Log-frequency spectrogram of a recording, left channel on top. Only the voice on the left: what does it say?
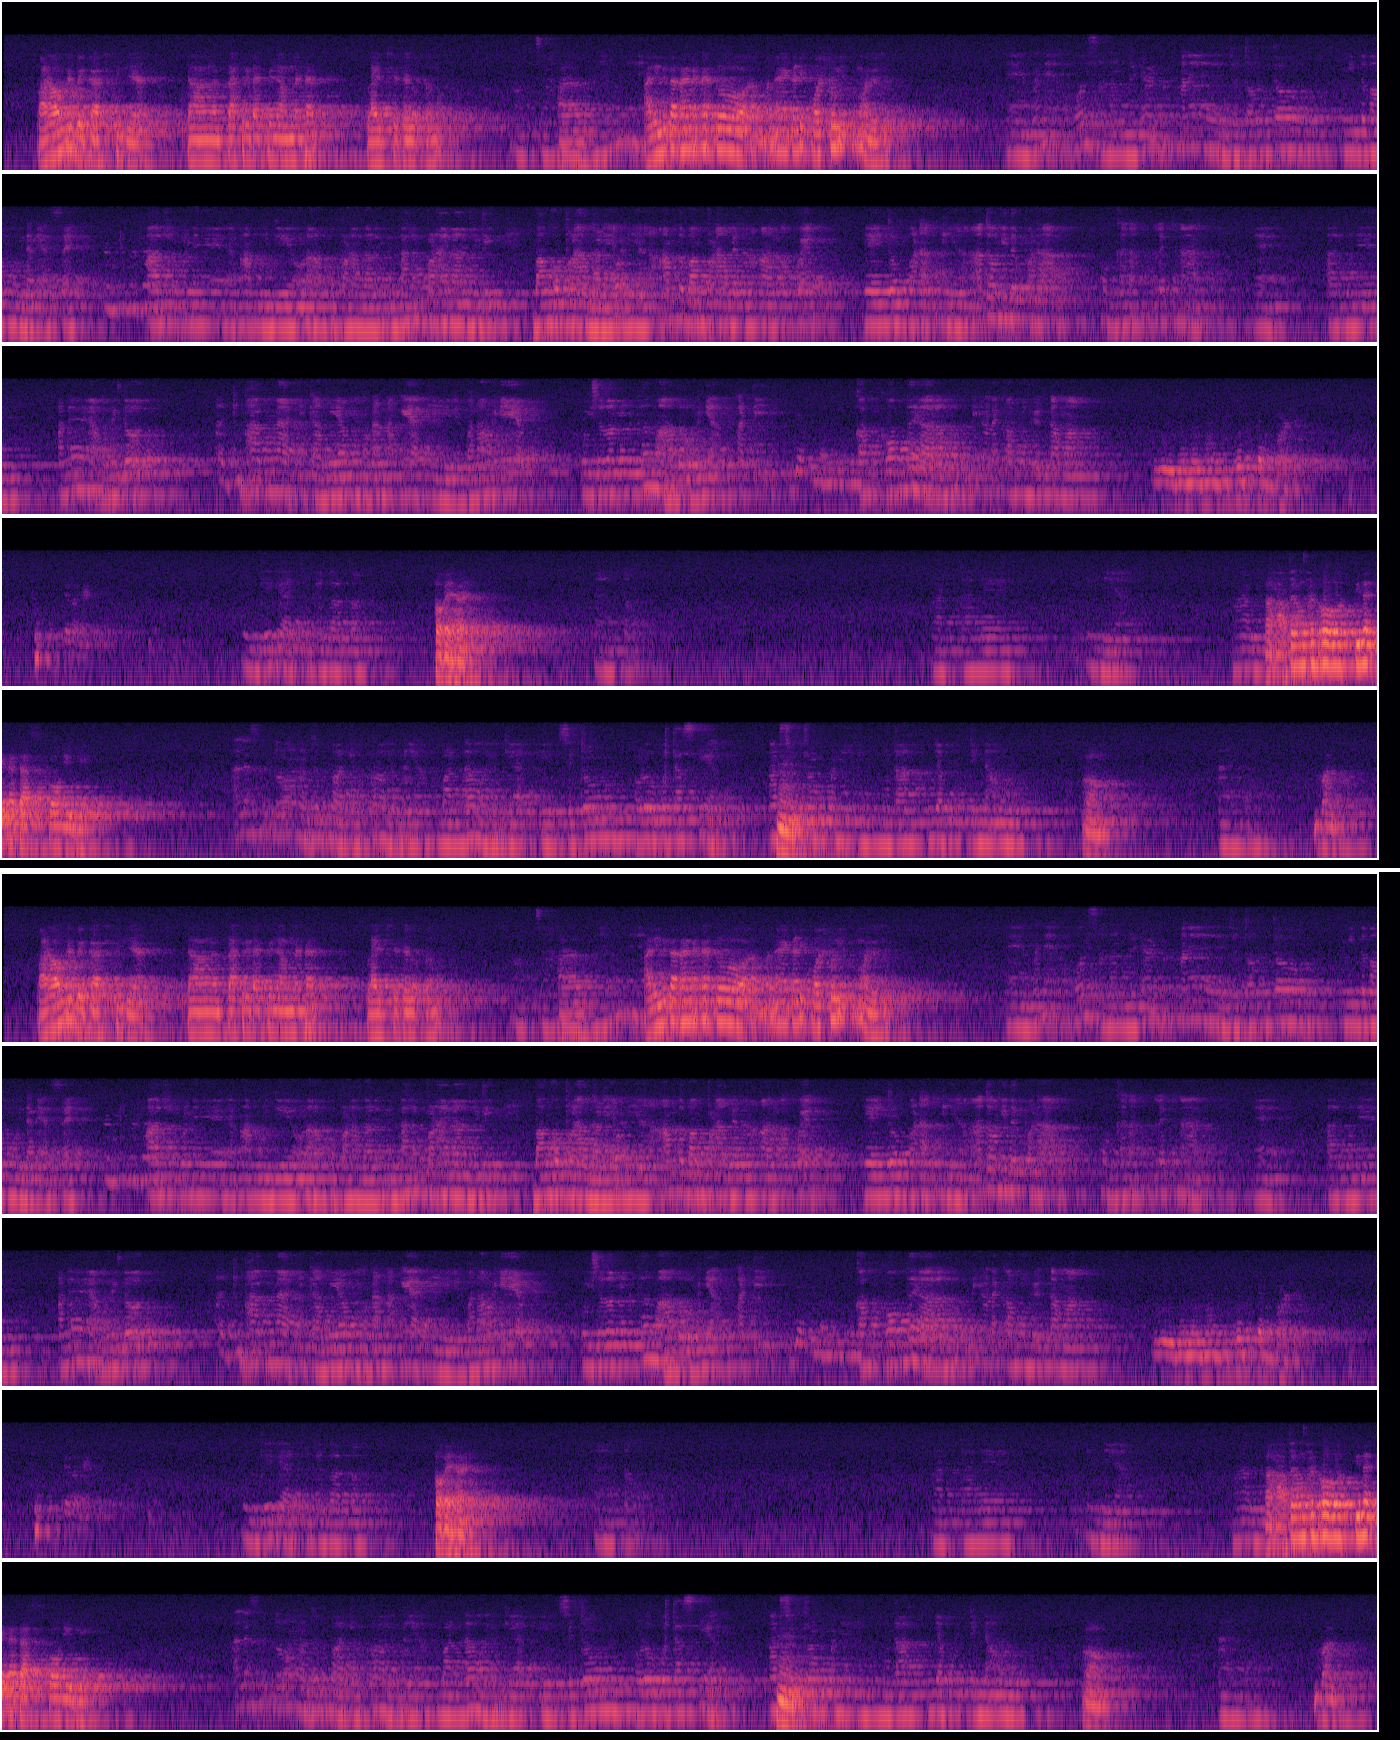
ᱟᱪᱪᱷᱟ ᱦᱮᱸ
ᱛᱚᱸ ᱦᱮ ᱢᱟᱱᱮ
ᱦᱮᱸ ᱢᱟᱱᱮ ᱦᱳᱭ ᱥᱟᱱᱟᱢ ᱞᱮᱠᱟᱱ
ᱢᱟᱱᱮ ᱡᱚᱛᱚ ᱦᱚᱲ ᱛᱚ ᱢᱤᱫ ᱫᱚ ᱵᱟᱢ ᱦᱩᱭ ᱫᱟᱲᱮᱭᱟᱜ-ᱟ ᱥᱮ
ᱟᱨ ᱢᱟᱱᱮ ᱟᱢ ᱡᱩᱫᱤ ᱚᱲᱟᱜ ᱦᱚᱲ ᱠᱚ ᱯᱟᱲᱦᱟᱣ ᱫᱟᱲᱮᱜ ᱢᱮ ᱛᱟᱦᱚᱞᱮᱢ ᱯᱟᱲᱦᱟᱣᱱᱟ ᱡᱩᱫᱤ ᱵᱟᱝᱠᱚ ᱯᱟᱲᱦᱟᱣ ᱫᱟᱲᱮᱭᱟᱜ
ᱢᱮᱭᱟ ᱟᱢ ᱫᱚ ᱵᱟᱢ ᱯᱟᱲᱦᱟᱣ ᱞᱮᱱᱟ ᱟᱨ ᱚᱠᱚᱭ ᱤᱧ ᱫᱚᱢ ᱯᱟᱲᱦᱟᱜ ᱜᱮᱭᱟ ᱟᱫᱚ ᱩᱱᱤ ᱫᱚᱭ ᱯᱟᱲᱦᱟᱜ-ᱟ ᱚᱱᱠᱟᱱᱟᱜ ᱞᱮᱠᱟᱱᱟᱜ ᱟᱨᱠᱤ ᱦᱮᱸ ᱟᱨ ᱢᱟᱱᱮ ᱢᱟᱱᱮ ᱩᱱᱤ ᱫᱚ ᱟᱨᱠᱤ ᱵᱷᱟᱜᱽ ᱢᱮᱱᱟᱜ-ᱟ ᱟᱨᱠᱤ ᱠᱟᱹᱢᱤᱭᱟᱢ ᱚᱱᱟ ᱨᱮᱱᱟᱜ ᱜᱮ ᱟᱨᱠᱤ ᱵᱟᱱᱟ ᱦᱚᱲ ᱜᱮ ᱠᱤᱪᱷᱩ ᱫᱚᱢ ᱤᱱᱠᱟᱢᱟ ᱟᱫᱚ ᱩᱱᱤᱭᱟᱜ ᱠᱟᱹᱴᱤᱡ
ᱠᱟᱹᱢᱤ ᱠᱚᱢ ᱛᱟᱭᱟ ᱟᱨ ᱟᱢ ᱫᱚ ᱠᱟᱹᱴᱤᱡ ᱚᱱᱮ ᱠᱟᱹᱢᱤ ᱦᱩᱭᱩᱜ ᱛᱟᱢᱟ
ᱤᱱᱠᱟᱹ ᱜᱮ ᱟᱨᱠᱤ <unintelligible> ᱵᱷᱮᱜᱟᱨ ᱫᱚ
ᱦᱮᱸᱛᱚ ᱟᱨ ᱛᱟᱦᱚᱞᱮ ᱪᱮᱫ ᱤᱧ ᱞᱟᱹᱭᱟ ᱢᱟ ᱟᱹᱵᱤᱱ ᱜᱮ
ᱟᱹᱰᱤ
ᱵᱟᱨ
ᱟᱞᱮᱥᱮᱫ ᱫᱚ ᱱᱚᱛᱮ ᱫᱚ ᱵᱟᱨ ᱡᱚᱠᱷᱟ ᱦᱩᱭᱩᱜ ᱜᱮᱭᱟ ᱵᱟᱨ ᱫᱷᱟᱣ ᱦᱩᱭᱩᱜ ᱜᱮᱭᱟ ᱟᱨᱠᱤ ᱥᱤᱛᱩᱝ ᱦᱩᱲᱩ ᱠᱚ ᱪᱟᱥ ᱜᱮᱭᱟ ᱟᱨ
ᱥᱤᱛᱩᱝ ᱢᱟᱱᱮ ᱱᱮᱛᱟᱨ ᱡᱟᱹᱯᱩᱫ ᱫᱤᱱ ᱨᱮᱱᱟᱜ ᱦᱩᱲᱩ
ᱦᱮᱸ ᱛᱚ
